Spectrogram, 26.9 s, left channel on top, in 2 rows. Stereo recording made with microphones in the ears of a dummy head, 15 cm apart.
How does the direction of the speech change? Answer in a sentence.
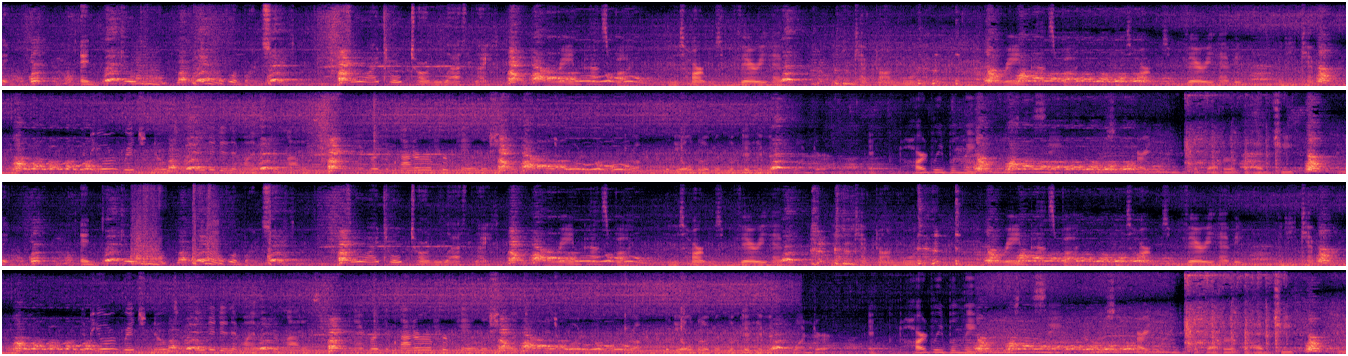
You can hear the speech travel towards the right.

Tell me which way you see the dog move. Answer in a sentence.
You can hear the dog stay put.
